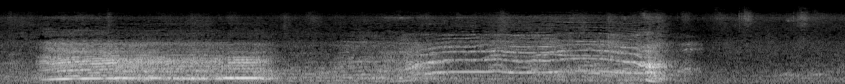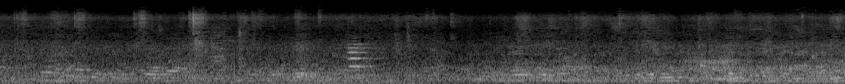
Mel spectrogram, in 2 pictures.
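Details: Large cattle at the Sibreh livestock market in Aceh Besar, Indonesia, on Wednesday 7 December 2022. Two long, loud moos come first, one steady and one wavering before it drops away. Quieter market murmur and faint clatter follow.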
